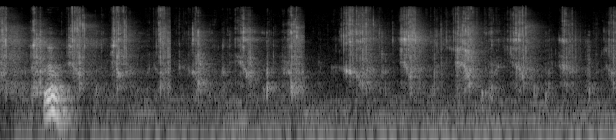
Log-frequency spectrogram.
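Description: A man chewing crispy roast pork, with a steady run of sharp crunches, a bit under two a second.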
